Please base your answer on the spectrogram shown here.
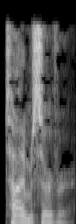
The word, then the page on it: timeserver: British English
